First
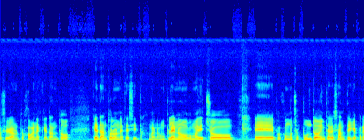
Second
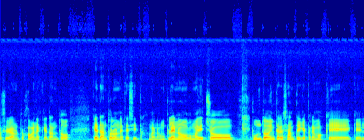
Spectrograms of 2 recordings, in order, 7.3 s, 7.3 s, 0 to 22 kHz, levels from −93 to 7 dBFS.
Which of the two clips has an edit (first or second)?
second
